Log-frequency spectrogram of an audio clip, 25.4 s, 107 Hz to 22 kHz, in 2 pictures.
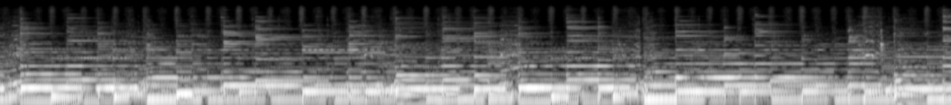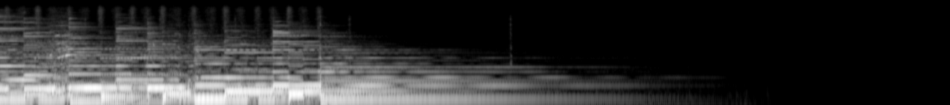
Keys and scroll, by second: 0.1-2.3 typing, 3.9-6.5 typing, 7.7 Return, 8.9 m, 17.0 i, 18.4 Escape, 19.1-21.0 typing.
